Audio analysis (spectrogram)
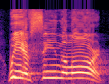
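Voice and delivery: eager witness announcement. Retold or imitated. Disciples telling Thomas they saw Jesus, eagerly. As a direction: call it out with wonder.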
